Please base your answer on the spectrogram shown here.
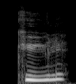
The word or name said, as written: kyle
